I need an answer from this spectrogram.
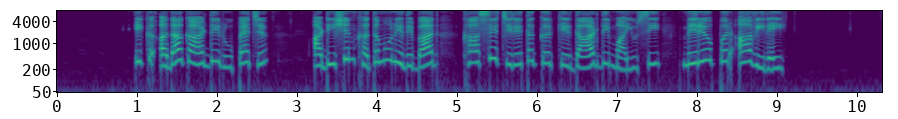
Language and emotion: Dogri, sad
